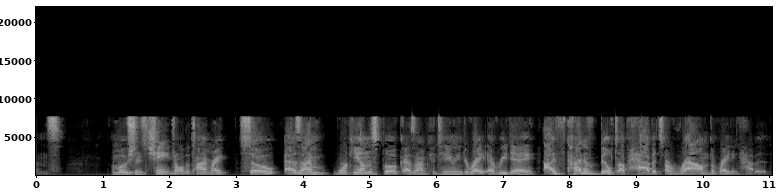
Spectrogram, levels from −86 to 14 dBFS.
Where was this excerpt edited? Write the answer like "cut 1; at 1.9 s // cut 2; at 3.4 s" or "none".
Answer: cut 1; at 3.0 s // cut 2; at 7.6 s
